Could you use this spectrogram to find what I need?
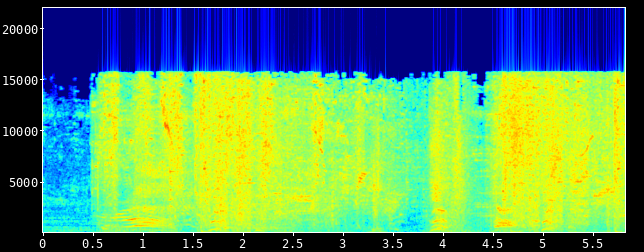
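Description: An axe swings and strikes with heavy thuds.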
